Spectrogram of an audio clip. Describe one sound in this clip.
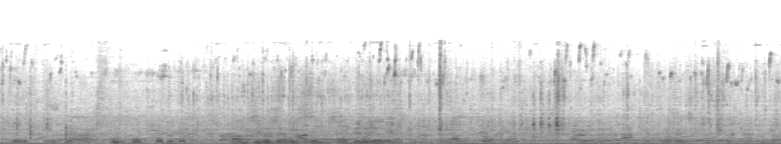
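A crowd murmurs and chatters in the distance outdoors.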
